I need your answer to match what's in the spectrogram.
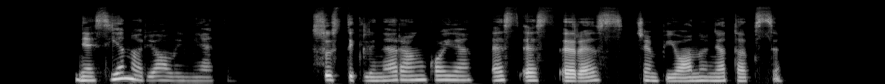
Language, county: Lithuanian, Alytus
